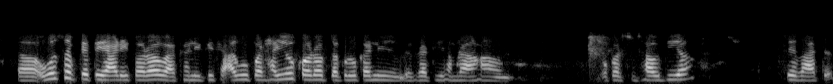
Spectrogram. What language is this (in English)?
Maithili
